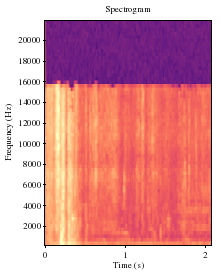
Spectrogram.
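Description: A carpet liner being pulled back by hand, with one sharp rustle and thump about a quarter second in, over a steady low rumble.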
